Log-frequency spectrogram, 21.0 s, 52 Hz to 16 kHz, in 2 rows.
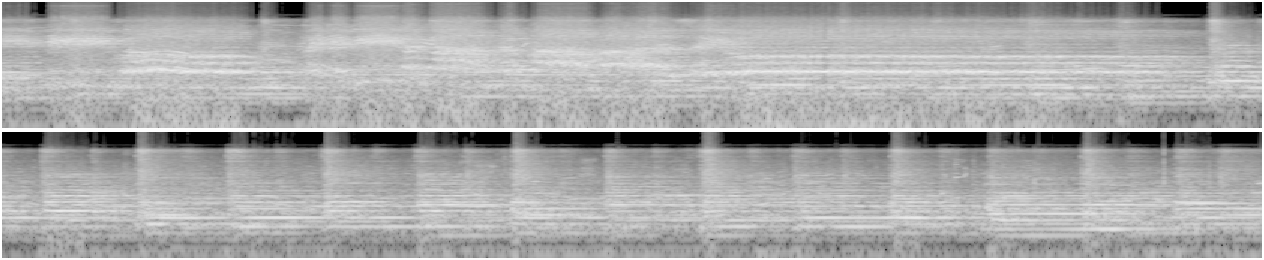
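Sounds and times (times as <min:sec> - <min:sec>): choir singing: 0:00.0 - 0:10.5.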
